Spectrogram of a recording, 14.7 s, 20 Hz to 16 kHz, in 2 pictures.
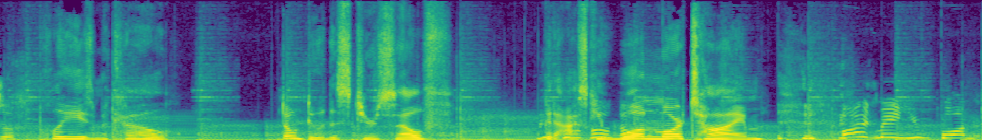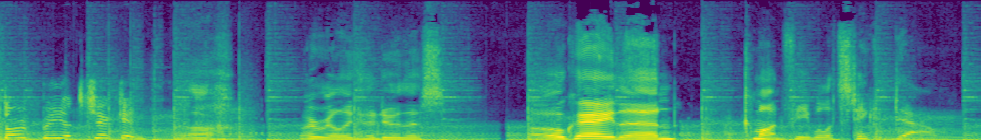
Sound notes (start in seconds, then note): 5.8 laughs; 8.6 sighs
